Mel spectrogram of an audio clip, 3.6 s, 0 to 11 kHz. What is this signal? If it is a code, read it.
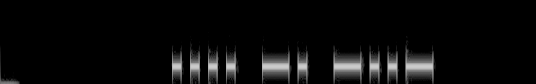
Morse code, heard as a keyed tone, about 20 wpm, 700 Hz. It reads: HNX
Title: USA Call Sign Postfixes - 3 Letters 20wpm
